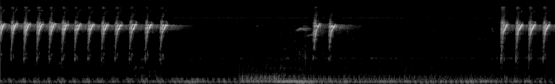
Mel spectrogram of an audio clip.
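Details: Brown-throated sunbird trilling rapid high chips for about two seconds, then a short pair of notes and a later burst, over a low hum; recorded to train captive birds to sing.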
